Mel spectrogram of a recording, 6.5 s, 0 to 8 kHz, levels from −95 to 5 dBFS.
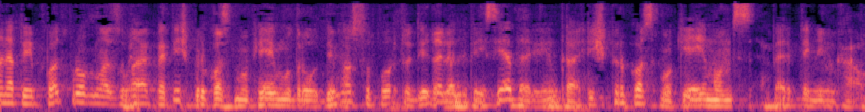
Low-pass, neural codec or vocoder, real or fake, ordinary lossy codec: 7.2 kHz; codec, 24 kHz, 1.5 kbps, HILCodec; fake; MP3, 32 kbps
